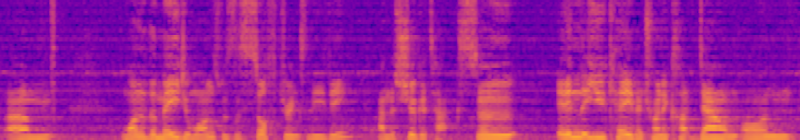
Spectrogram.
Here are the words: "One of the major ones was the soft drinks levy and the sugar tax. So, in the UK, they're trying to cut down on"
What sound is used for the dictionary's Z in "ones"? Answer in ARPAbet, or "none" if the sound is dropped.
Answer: Z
